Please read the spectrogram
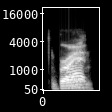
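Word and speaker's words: Bryon: Byron Russell. Boom. It's there. – Brian. – Brian. – Brian. – You said it again. – I did say it wrong again.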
